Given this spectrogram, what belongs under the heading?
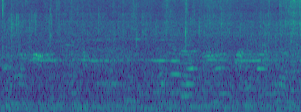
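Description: Chopped tomatoes and finely cut mushrooms fry in a pan with a steady, crackling sizzle, close and moderately quiet, like light rain pattering throughout.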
